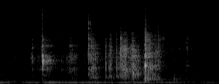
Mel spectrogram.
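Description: Thin plastic wax-melt clamshell crackling as it is handled, a few short crackles over about a second and a half.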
